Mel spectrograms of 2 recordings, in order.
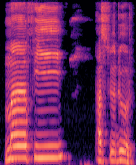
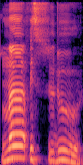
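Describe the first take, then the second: First: An extra a sound comes before sudur. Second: Sudur follows directly with no extra vowel. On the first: The speaker calls it wrong. "Instead of" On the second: The speaker calls it right. "it will be"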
